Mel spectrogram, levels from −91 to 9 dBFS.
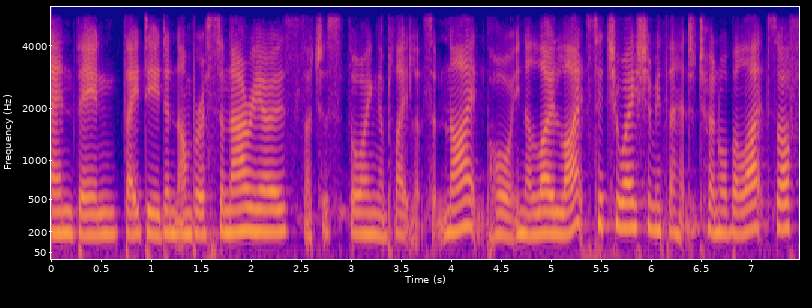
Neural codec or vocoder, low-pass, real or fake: codec, 24 kHz, 0.9 kbps, WavTokenizer, small release; 5.4 kHz; fake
